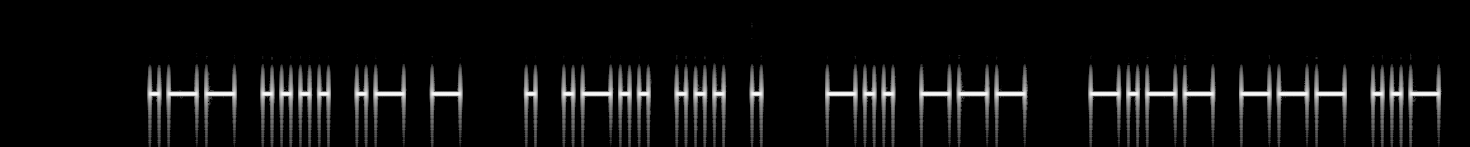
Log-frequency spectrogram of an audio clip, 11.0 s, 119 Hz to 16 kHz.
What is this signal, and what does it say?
Morse code, heard as a keyed tone, about 17 wpm, 700 Hz. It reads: WHAT ELSE DO YOU
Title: Sentences from Top 1100 Words 17wpm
